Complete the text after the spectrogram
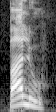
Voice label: "paloupioche", patois jura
